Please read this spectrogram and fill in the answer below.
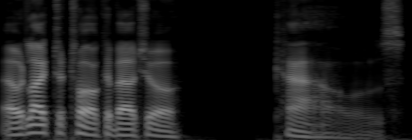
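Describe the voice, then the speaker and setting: A man voicing a lordly Count who speaks in a measured, polite manner. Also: low-pitched, wildly swooping pitch, gravelly, a bit bright, no room sound, studio quality, full character voice. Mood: suave. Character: lordly Count in a golden carriage.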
